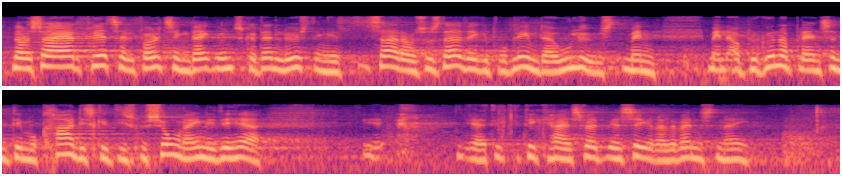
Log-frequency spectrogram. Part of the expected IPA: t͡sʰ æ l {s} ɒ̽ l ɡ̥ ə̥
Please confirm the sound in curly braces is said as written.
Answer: no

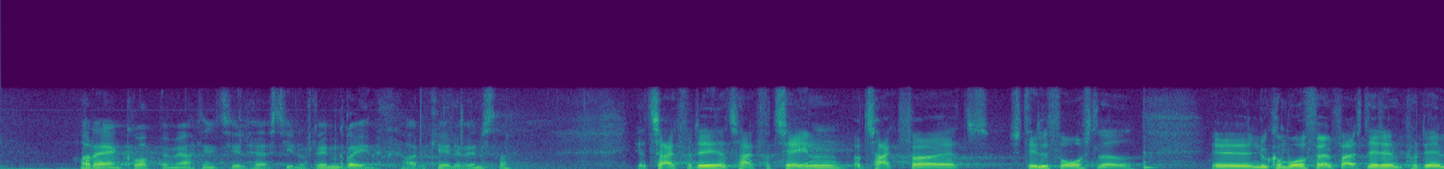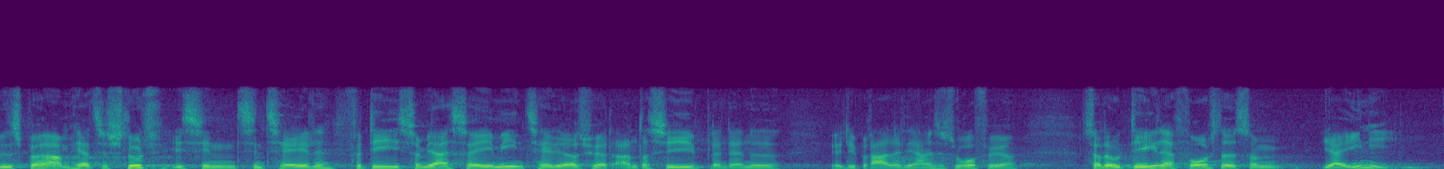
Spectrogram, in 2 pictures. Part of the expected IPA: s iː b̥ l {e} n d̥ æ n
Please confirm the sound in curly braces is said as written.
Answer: no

